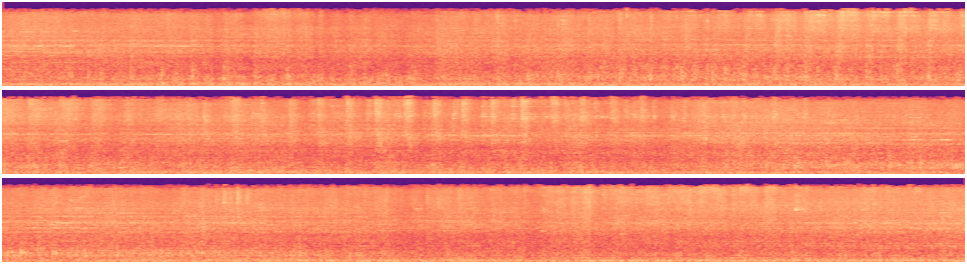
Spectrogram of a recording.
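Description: Mixed freight train of boxcars, covered hoppers and tank cars rolling past: a steady rumble of steel wheels on the rails, with a continuous clickety-clack as the trucks cross rail joints.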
